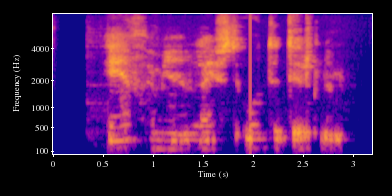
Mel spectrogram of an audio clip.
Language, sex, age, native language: Icelandic, other, 13, Danish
